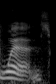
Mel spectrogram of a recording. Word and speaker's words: Wenz: with winds and it is winds right yes okay yeah i always say it like seven different ways in my head it's like worcestershire sauce only like the short version yeah it's like it's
